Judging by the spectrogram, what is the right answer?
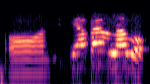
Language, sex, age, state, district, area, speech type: Assamese, female, 45-60, Assam, Sivasagar, rural, conversation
